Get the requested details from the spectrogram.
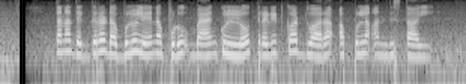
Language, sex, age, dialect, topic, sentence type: Telugu, female, 18-24, Utterandhra, banking, statement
